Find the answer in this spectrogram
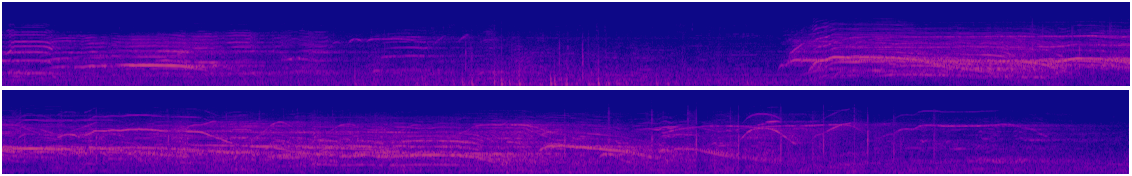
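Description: Arena crowd whooping, whistling and cheering for a reining horse's run. A few scattered whoops come first, then the cheering swells suddenly about six seconds in, holds for about nine seconds and fades near the end.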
